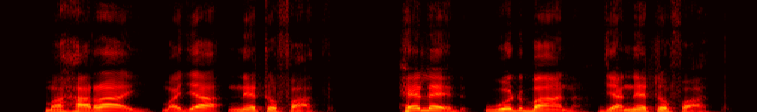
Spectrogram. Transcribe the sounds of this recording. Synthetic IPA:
maɦaɾajmad͡ʒanɛtɔfa̰t̪̚ | hɛlɛdwodbana̰d͡ʒanɛtɔfa̰t̪̚

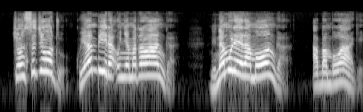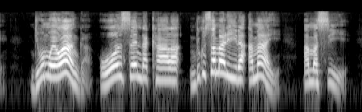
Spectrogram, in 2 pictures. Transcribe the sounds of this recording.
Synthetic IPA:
t͡ʃɔnsɛt͡ʃɔt̬ukujambiɾaʔuɲamatawaŋɡa̰ | ndinamulɛɾamɔŋɡa̰ | aɓambɔwaːkɛ | ndipɔmɔjɔwaŋɡa̰ | wɔnsɛndakʰalandikusamaliɾaʔamajḭ | amasiːjɛ̰

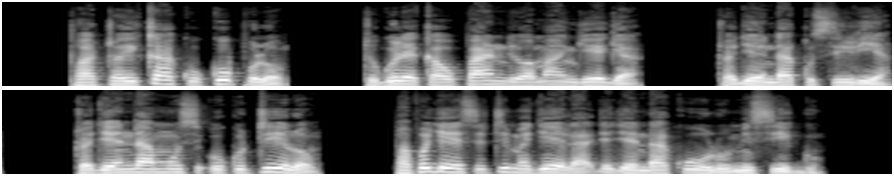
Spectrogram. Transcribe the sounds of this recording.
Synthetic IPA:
pwatɔhikakukupulɔ̰ | tuɡulɛkaupandiwamaŋɡɛɡa | twaɟɛndakusilia̰ | twaɟɛndamusiʔukutilɔ | papuɟɛɛsitimaɟɛlaɟaɟɛndakuːlumisiɡṵ

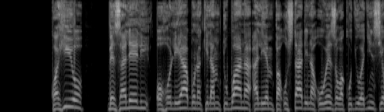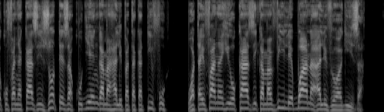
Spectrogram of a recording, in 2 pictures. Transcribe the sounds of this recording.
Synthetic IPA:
kwaɦijɔ | ɓɛzalɛliɔɦɔliaɓunakilam̩tuɓwanaʔaliɛm̩paʔustaɗinaʔuwɛzɔwakuʄuaʄinsijakufaɲakazizɔtɛzakuʄɛŋɡamaɦalipatakatifu | wʔataifaɲaɦijɔkazikamavilɛɓwanaalivjɔaɠiza̰

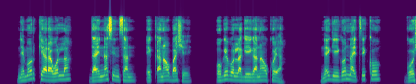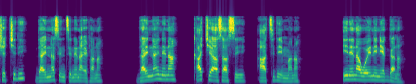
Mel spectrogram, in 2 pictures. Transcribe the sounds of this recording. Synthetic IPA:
nɛmɔɾkːɪjɐɾɐwɔlːɐ | d̪ɐjnːɐsɪnt͡sːɐn | ɛkʼːɐnɐwbɐʃɛ | ʔɔɡɛbɔlːɐɡiːɡɐnɐwkɔjɐ̰ | nɛɡiːɡɔnːɐjɪt͡sʼːɪkːɔ | ɡo̞ːʃɛt͡ʃːɪd̪ɪ | d̪ɐjnːɐsɪnt͡sːɪnɛnɐɛfɐnɐ | d̪ɐjnːɐjnɛnɐ | kʼɐt͡ʃːɛjaːsaːsːɪ | ʔaːt͡sːɪd̪ɪːmːɐnɐ | ʔɪnɛnɐwɔjnɪnjɛɡːɐnɐ̰

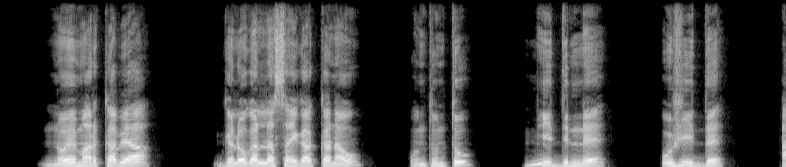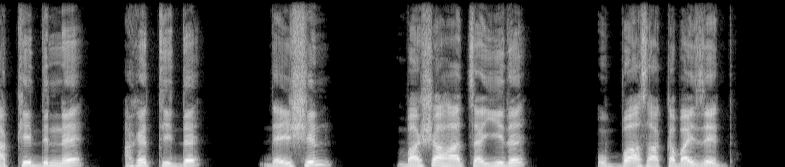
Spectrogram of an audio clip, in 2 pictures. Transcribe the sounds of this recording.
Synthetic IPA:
nɔhɛmɐɾkːɐbɛjaː | ɡɛlɔɡɐlːɐsːɐjɡɐkːɐnɐw | ʔʊnt̪ːʊnt̪ːʊ | miːd̪ːɪnːɛ | ʊʃ̬iːd̪ːɛ | ɐkːiːd̪ːɪnːɛ | ɐkɛt̪ːiːd̪ːɛ | d̪ɛʔɪʃːɪn | bɐʃːaːhaːt͡sːɐjːiːd̪ɛ | ʊbːaːs̬aːkːɐbɐjze̞ːd̪ːɐ̥

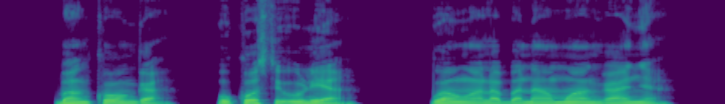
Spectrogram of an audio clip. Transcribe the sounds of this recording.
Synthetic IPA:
baŋ̩kɔŋɡa | ukɔsiʔulja | ɡwaŋhalabanamwaŋɡaɲa

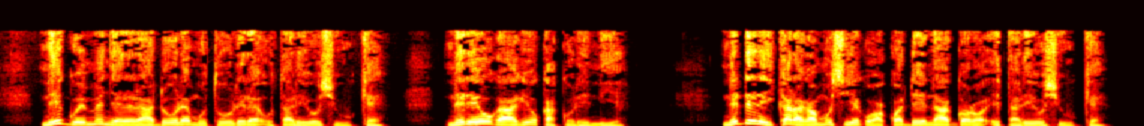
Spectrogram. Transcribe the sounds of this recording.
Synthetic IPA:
neɡoemɛɲɛɾɛɾaːdoːɾɛmotoɾeɾɛotaɾeoɕuːkɛ | neɾeoɣaːɣeokakoɾeniɛ | nedeɾeikaɾaɣamoɕieɣwakwadeːnaːɡɔɾɔʔetaɾeoɕuːkɛ

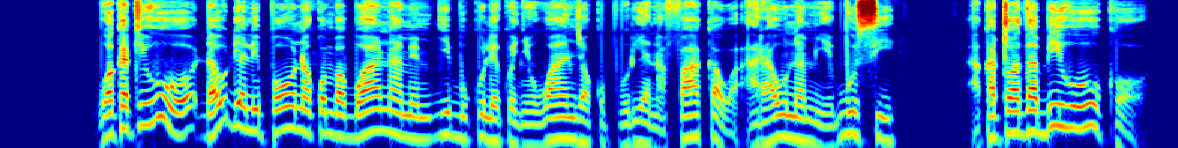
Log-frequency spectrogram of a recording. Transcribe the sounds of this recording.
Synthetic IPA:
wakatihuɔɗauɗialipɔɔnakwambaɓwanaːmɛm̩ʄiɓukulɛkwɛɲɛuwand͡ʒawakupuɾiana̰fakawa̰ʔa̰ɾaunam̩ɛɓusi | a̰katɔaðaɓihuhukʰɔ̰

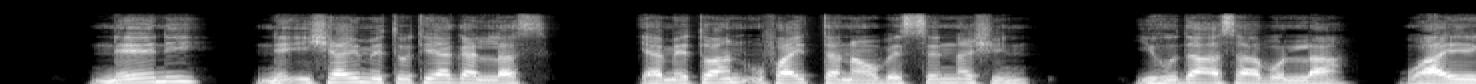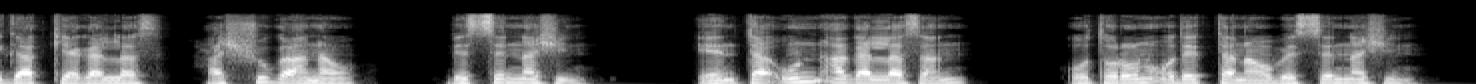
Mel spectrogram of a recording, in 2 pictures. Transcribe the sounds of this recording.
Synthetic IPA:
ne̞ːnɪ | nɛɪʃɐjmɛt̪ɔt̪ɪjaɡɐlːɐs | ʔjɐmɛt̪ʊwanʊfɐjt̪ːɐnɐwbɛsːɛnːɐʃɪn | jɪhʊd̪ɐːsaːbɔlːɐ | wʔaːjɛjɡɐkːɪjaɡɐlːɐs | hɐʃːʊɡaːnɐw | bɛsːɛnːɐʃɪn | ʔɛnt̪ːɐʔʊnʔɐ̰ɡɐlːɐsɐn | ʔɔt̪ɔɾɔnɔd̪ɛt̪ːɐnɐwbɛsːɛnːɐʃɪn

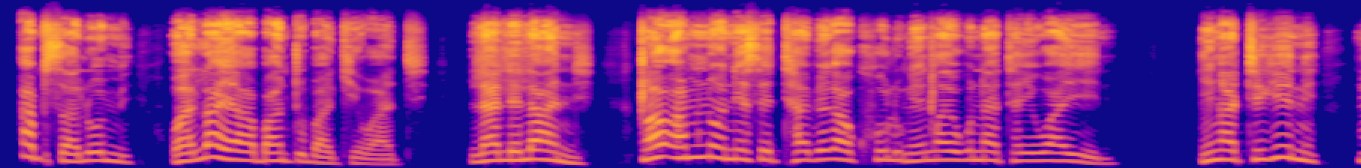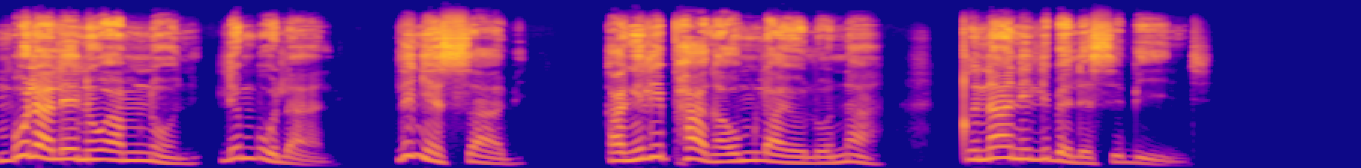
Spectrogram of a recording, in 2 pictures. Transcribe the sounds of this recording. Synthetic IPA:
absalomi | walajaːβantʼuβakʰɛwaːtʰi̥ | lalɛlani | ŋ͡ǁauam̩noniɛsɛtʰaβɛɣakʰuluŋɛŋ͡ǁajoɣunatʰaiwajeni | ŋiŋatʰiɣini | m̩bulaleniuam̩nonilim̩bula̰ːlɛ | liŋɛsaβi | ɣaŋilipʰaŋaum̩lajɔlɔna | ǃinaniliβɛlesiβiːndʱi

